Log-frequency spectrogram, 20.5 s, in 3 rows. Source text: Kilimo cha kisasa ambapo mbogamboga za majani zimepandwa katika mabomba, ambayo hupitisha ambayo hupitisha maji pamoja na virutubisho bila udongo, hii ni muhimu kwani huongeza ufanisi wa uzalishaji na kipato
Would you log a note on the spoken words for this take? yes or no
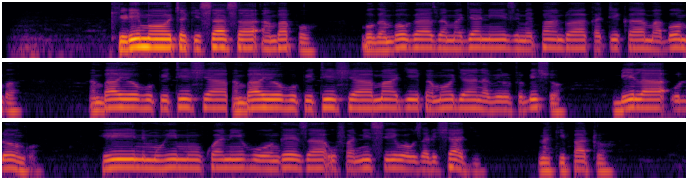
no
